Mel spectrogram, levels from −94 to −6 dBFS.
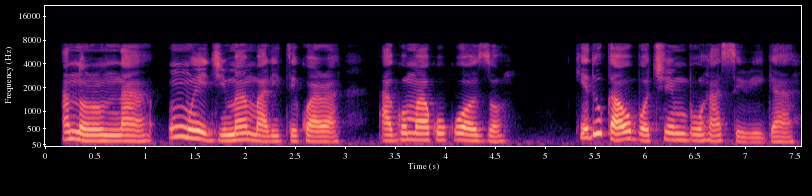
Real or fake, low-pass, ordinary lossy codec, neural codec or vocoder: real; 7.2 kHz; none; none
